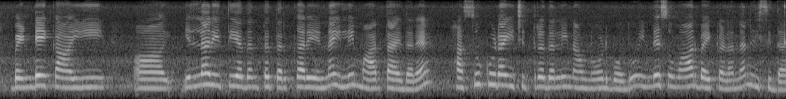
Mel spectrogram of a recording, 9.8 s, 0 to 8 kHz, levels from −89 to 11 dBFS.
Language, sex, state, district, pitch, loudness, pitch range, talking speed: Kannada, male, Karnataka, Bellary, 255 Hz, -23 LUFS, 240-285 Hz, 105 wpm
